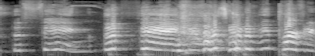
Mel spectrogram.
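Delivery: very high, loud hammed-up wail; mock blubbering. Sick boyfriend upset about his ruined plan, mock blubbering. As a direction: wail it like an upset, loopy patient. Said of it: "blubbering mess".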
